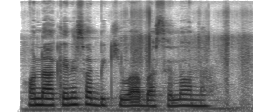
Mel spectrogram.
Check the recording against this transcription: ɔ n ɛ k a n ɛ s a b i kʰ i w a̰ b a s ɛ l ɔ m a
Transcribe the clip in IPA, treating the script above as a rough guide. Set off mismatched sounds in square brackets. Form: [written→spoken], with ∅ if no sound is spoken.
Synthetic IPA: ɔ n [ɛ→a] k [a→ɛ] n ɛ s a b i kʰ i w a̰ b a s ɛ l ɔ [m→n] a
